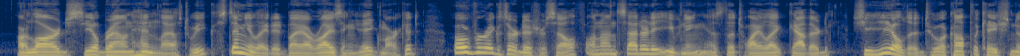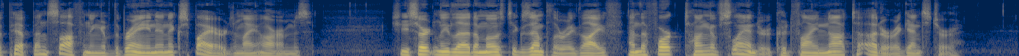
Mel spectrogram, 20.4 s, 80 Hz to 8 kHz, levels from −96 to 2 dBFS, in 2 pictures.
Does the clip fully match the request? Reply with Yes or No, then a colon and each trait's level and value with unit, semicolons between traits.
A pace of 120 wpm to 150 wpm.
No: average, 180 wpm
